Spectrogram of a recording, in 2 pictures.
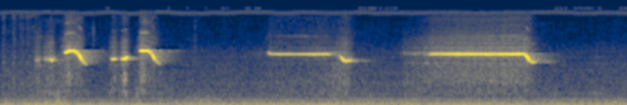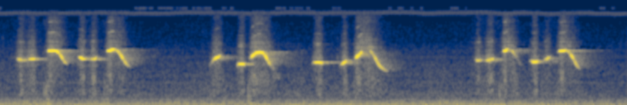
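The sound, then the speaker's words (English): A person whistles a series of bird-call imitations, short warbling chirps and a couple of longer sliding notes, repeated in quick bursts with brief pauses, clear with no talking. “Oh, remember your bird calls?”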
